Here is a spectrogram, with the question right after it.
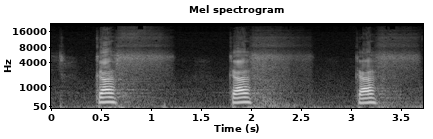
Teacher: Huruf kaf ini pangkal lidah paling belakang masih sama ya. Pada posisi menempel langit-langit antara bagian tulang atas dan bagian yang lunak atau daging. Ya, ke depan sedikit setelah qaf.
